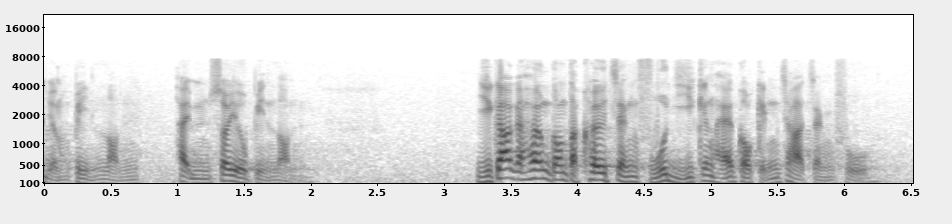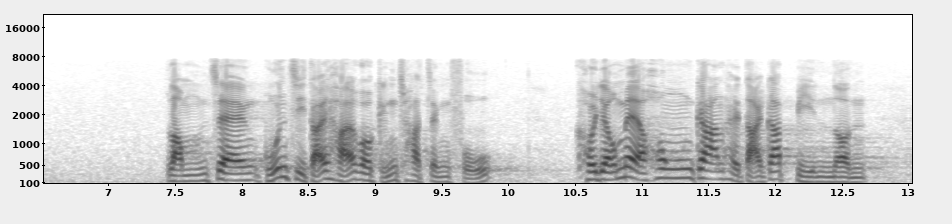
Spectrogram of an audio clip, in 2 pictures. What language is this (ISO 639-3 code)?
yue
